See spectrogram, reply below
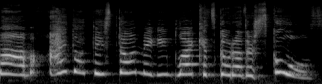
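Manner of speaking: put-on very high, loud child's yell. Retelling a son's remark at a garden on a field trip: imitating a child loudly yelling.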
